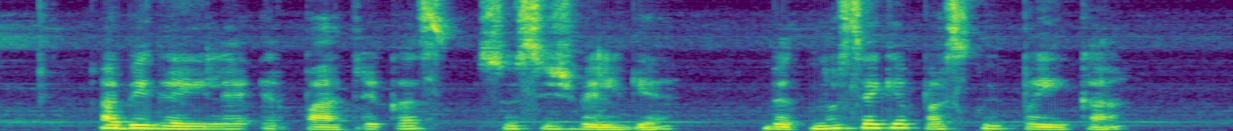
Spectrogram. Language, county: Lithuanian, Vilnius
